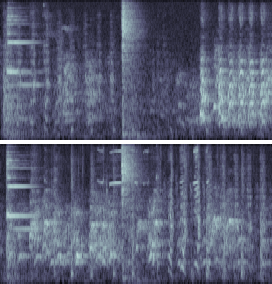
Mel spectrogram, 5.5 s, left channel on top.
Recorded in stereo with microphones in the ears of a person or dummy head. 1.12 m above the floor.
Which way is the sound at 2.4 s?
35° right (ahead or behind).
